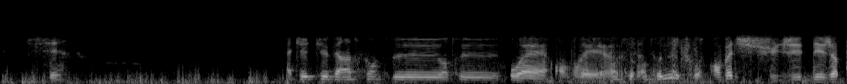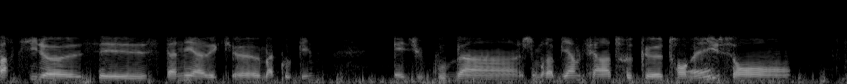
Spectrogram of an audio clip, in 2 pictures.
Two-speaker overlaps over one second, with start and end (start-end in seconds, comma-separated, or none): 5.8-7.0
